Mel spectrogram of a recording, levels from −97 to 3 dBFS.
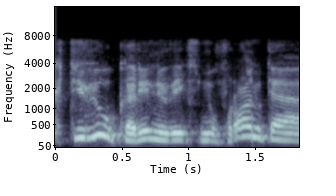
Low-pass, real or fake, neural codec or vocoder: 7.2 kHz; fake; codec, 16 kHz, 16 kbps, FunCodec, trained on LibriTTS, 50 frames a second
